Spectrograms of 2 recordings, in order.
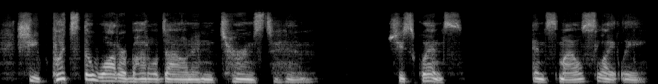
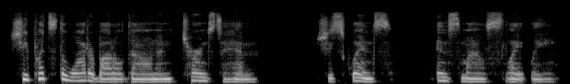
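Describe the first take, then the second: First: It is read in a big, exaggerated, dramatic way. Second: It is read in a quiet, intimate, immersive way.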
